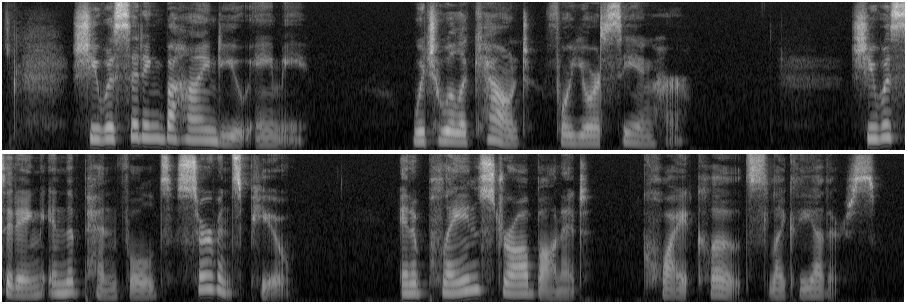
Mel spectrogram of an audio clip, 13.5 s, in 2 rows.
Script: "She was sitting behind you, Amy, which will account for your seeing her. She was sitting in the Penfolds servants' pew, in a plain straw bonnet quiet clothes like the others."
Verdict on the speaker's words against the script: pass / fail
pass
